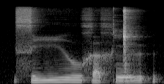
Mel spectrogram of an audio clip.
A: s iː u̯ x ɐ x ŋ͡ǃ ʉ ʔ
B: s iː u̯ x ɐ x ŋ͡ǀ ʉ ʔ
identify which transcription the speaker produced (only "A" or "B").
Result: B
